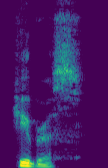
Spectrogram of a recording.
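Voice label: "hubris", Australian English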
